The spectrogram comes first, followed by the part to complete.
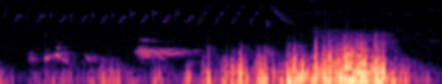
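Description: A small songbird singing a fast, even run of short high chirps, about five a second, which stops near the three-second mark. Close rustling and handling noise rises over it and is loudest in the last second.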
